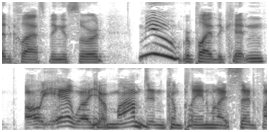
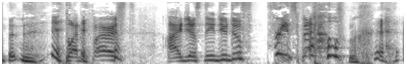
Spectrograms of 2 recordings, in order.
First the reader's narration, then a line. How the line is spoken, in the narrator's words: He yelled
